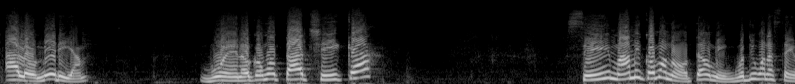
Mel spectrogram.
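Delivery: high, loud Spanglish auntie giving a love spell; a bossy, knowing auntie coaching her girl by phone; Dominican auntie on the phone. Acted. Aunt instructs Miriam over the phone on a love spell, high and bossy. Performs solo show character.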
